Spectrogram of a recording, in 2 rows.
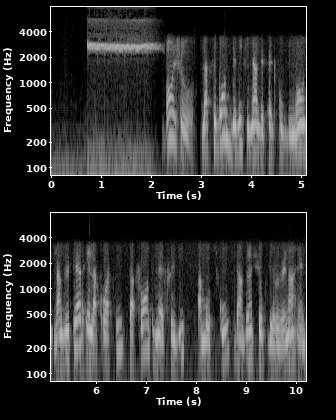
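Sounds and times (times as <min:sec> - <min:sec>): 
referee's final whistle long shrill blast: 0:00.7 - 0:02.3
speech: 0:02.3 - 0:10.2.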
